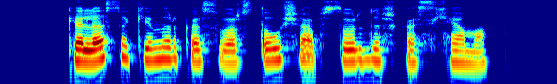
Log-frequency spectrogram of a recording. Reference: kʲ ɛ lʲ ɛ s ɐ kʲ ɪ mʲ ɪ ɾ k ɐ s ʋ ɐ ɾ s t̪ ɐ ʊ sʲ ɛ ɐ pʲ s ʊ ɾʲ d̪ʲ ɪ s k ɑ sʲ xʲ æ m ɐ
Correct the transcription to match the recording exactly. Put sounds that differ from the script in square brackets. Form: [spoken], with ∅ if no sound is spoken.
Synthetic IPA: kʲ ɛ lʲ ɛ s ɐ kʲ ɪ mʲ ɪ ɾ k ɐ s ʋ ɐ ɾ s t̪ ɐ ʊ [ʃʲ] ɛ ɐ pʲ s ʊ ɾʲ d̪ʲ ɪ [ʃ] k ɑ sʲ xʲ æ m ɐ

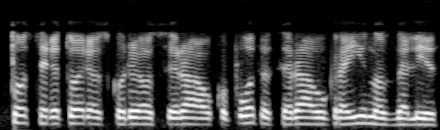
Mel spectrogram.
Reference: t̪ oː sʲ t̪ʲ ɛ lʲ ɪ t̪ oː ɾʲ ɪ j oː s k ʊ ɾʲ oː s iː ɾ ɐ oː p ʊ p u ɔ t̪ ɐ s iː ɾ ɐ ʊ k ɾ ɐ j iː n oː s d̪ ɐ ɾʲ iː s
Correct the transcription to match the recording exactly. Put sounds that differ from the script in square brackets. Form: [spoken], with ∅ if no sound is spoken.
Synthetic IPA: t̪ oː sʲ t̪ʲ ɛ [ɾʲ] ɪ t̪ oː ɾʲ ɪ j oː s k ʊ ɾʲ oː s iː ɾ ɐ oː [k] ʊ p u ɔ t̪ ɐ s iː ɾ ɐ ʊ k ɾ ɐ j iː n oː s d̪ ɐ [lʲ] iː s

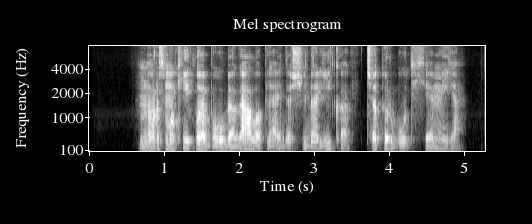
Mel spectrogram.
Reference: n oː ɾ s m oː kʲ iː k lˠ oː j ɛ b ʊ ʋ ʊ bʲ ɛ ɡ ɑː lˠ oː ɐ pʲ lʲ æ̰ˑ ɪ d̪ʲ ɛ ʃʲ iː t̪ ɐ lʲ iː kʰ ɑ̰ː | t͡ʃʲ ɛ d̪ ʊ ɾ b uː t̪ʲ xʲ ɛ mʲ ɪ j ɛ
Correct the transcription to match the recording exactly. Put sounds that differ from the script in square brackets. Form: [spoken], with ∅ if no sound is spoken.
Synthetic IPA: n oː ɾ s m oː kʲ iː k lˠ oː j ɛ b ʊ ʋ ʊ bʲ ɛ ɡ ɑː lˠ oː ɐ pʲ lʲ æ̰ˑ ɪ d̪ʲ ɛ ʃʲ iː [d̪] ɐ lʲ iː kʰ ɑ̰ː | t͡ʃʲ ɛ [t̪] ʊ ɾ b uː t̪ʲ xʲ ɛ mʲ ɪ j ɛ

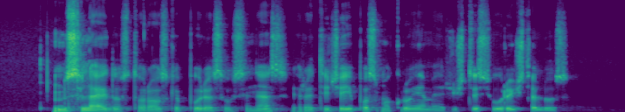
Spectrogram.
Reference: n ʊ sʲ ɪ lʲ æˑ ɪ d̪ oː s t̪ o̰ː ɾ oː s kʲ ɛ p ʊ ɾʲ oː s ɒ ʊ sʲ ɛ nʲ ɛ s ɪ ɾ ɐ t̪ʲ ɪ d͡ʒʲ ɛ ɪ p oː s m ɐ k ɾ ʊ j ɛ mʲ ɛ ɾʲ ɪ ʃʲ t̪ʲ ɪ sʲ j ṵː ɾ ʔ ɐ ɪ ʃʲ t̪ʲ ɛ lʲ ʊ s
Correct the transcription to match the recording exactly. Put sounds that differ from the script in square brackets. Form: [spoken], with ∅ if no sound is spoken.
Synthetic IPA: n ʊ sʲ ɪ lʲ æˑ ɪ d̪ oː s t̪ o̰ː ɾ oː s kʲ ɛ p ʊ ɾʲ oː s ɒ ʊ sʲ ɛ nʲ ɛ s ɪ ɾ ɐ t̪ʲ ɪ d͡ʒʲ ɛ ɪ p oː s m ɐ k ɾ ʊ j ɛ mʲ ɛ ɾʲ ɪ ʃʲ t̪ʲ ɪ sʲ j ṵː ɾ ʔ ɐ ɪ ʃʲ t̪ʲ ɛ lʲ ʊ s

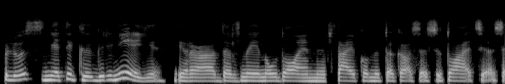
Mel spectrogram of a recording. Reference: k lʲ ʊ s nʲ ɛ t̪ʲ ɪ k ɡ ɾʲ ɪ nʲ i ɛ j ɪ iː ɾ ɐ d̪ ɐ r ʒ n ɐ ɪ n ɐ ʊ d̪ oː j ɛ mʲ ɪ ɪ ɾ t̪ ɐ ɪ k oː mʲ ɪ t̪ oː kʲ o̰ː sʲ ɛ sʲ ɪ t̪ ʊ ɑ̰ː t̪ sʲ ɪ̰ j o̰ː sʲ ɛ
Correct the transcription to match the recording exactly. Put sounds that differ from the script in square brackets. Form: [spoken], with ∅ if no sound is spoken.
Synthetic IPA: [p] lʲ ʊ s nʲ ɛ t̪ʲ ɪ k ɡ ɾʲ ɪ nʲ i ɛ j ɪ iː ɾ ɐ d̪ ɐ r ʒ n ɐ ɪ n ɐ ʊ d̪ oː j ɛ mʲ ɪ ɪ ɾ t̪ ɐ ɪ k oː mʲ ɪ t̪ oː kʲ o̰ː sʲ ɛ sʲ ɪ t̪ ʊ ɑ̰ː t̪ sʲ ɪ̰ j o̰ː sʲ ɛ

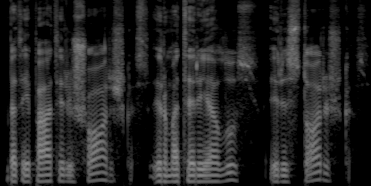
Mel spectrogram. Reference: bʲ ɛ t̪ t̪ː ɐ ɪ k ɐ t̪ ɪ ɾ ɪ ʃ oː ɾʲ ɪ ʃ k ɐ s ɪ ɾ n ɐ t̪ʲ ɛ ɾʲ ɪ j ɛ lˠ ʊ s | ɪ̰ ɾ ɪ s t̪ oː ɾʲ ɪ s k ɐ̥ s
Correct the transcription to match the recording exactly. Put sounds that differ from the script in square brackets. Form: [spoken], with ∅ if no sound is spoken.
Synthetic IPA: bʲ ɛ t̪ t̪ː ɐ ɪ [p] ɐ t̪ ɪ ɾ ɪ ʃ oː ɾʲ ɪ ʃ k ɐ s ɪ ɾ [m] ɐ t̪ʲ ɛ ɾʲ ɪ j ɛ lˠ ʊ s | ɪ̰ ɾ ɪ s t̪ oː ɾʲ ɪ [ʃ] k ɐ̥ s

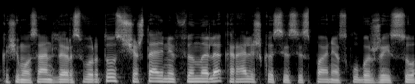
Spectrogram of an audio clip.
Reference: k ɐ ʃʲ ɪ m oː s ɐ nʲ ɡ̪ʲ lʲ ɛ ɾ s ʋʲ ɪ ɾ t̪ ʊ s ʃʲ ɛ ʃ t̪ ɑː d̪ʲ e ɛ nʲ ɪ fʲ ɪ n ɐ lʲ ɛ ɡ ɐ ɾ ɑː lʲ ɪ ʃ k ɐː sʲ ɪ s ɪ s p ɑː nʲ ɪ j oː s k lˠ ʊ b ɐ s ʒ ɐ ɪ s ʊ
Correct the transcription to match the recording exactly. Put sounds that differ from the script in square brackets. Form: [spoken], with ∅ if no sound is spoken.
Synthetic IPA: k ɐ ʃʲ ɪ m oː s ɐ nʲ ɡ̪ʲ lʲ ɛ ɾ s ʋʲ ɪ ɾ t̪ ʊ s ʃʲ ɛ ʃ t̪ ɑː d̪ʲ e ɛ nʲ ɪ fʲ ɪ n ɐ lʲ ɛ [k] ɐ ɾ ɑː lʲ ɪ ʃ k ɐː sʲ ɪ s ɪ s p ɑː nʲ ɪ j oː s k lˠ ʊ b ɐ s ʒ ɐ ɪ s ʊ

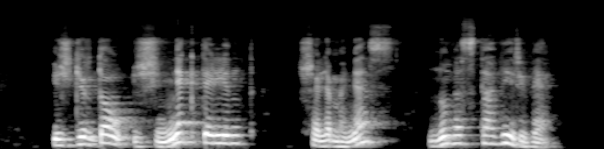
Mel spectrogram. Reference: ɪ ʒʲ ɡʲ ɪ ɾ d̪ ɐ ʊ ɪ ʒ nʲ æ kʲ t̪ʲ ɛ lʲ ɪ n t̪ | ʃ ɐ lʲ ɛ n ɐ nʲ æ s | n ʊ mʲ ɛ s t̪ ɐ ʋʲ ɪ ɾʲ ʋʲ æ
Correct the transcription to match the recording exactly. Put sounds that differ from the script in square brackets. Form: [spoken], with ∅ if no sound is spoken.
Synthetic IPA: ɪ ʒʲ ɡʲ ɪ ɾ d̪ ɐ ʊ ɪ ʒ nʲ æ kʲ t̪ʲ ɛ lʲ ɪ n t̪ | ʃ ɐ lʲ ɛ [m] ɐ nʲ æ s | n ʊ mʲ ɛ s t̪ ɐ ʋʲ ɪ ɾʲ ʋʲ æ

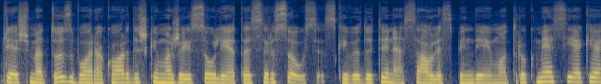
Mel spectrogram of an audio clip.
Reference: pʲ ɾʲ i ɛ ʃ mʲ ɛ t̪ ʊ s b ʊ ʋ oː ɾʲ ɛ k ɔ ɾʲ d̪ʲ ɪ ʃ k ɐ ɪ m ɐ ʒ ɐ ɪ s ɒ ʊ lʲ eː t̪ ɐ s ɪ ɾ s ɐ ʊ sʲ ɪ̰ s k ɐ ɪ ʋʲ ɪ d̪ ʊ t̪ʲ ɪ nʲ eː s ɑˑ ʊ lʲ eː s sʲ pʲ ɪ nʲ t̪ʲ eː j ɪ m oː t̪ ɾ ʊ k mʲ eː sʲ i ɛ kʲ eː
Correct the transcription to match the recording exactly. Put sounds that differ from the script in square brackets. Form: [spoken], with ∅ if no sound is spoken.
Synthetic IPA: pʲ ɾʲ i ɛ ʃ mʲ ɛ t̪ ʊ s b ʊ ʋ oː ɾʲ ɛ k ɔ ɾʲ d̪ʲ ɪ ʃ k ɐ ɪ m ɐ ʒ ɐ ɪ s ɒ ʊ lʲ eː t̪ ɐ s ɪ ɾ s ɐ ʊ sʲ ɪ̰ s k ɐ ɪ ʋʲ ɪ d̪ ʊ t̪ʲ ɪ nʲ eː s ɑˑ ʊ lʲ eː s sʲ pʲ ɪ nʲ [d̪ʲ] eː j ɪ m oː t̪ ɾ ʊ k mʲ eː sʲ i ɛ kʲ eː

